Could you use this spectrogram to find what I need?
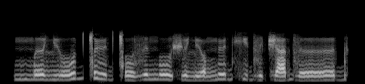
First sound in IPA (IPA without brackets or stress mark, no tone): mː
